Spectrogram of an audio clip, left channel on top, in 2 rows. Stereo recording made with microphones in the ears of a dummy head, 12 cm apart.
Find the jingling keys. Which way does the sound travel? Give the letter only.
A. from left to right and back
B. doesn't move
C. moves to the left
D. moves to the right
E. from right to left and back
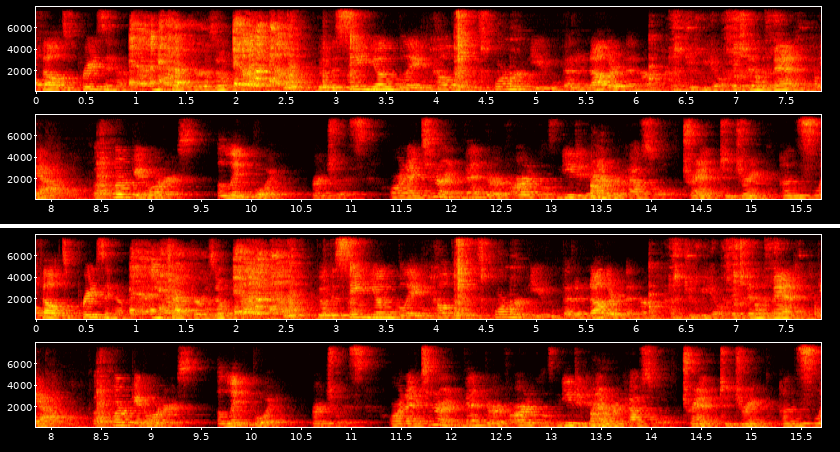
D.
